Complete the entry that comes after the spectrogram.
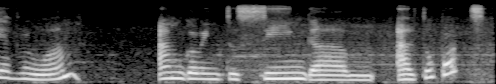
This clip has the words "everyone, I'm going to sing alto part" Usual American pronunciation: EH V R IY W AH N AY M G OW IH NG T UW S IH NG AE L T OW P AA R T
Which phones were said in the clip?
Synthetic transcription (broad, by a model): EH V R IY W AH N AY M G OW IH NG T UW S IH NG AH L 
